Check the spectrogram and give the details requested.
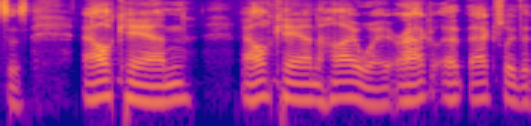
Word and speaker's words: ALCAN: to the pronunciation of a l a-l-k-a-n it is uh it is in fact alcan made me laugh listening to the way jeff pronounced it two different ways i had i was covering my bases uh never heard it pronounced alcan kind of made me think of vulcan anyway um again it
